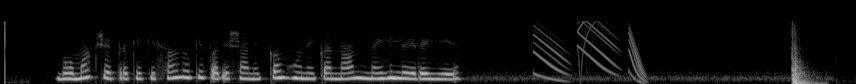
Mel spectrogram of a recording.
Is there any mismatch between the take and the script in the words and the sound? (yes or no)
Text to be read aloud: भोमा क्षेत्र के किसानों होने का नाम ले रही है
yes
